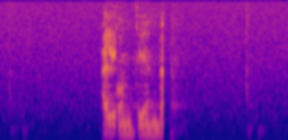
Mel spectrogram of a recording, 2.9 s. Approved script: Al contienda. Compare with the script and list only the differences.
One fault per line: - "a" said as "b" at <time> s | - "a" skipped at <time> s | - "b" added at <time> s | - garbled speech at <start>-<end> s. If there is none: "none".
none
